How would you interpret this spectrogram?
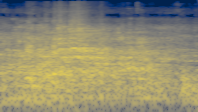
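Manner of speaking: a burst of breathy laughter; real laugh breaking out. Real, not acted. Preacher laughing at his own joke, loud breathy laugh.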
